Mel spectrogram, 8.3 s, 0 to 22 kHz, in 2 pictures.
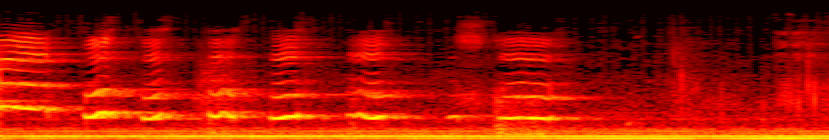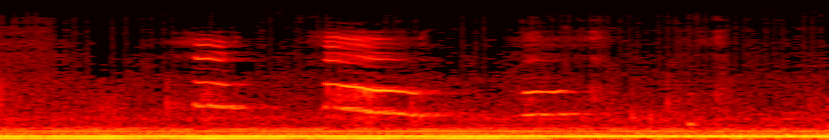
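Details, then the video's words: Four-week-old Alaskan Malamute puppies from the Bema & Cole litter, recorded March 30, 2021, howling: several short, high, whiny cries that rise and fall in pitch, overlapping at times, over a steady low hum. "Puppy Howling, 4-weeks old"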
